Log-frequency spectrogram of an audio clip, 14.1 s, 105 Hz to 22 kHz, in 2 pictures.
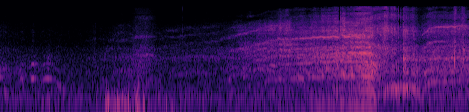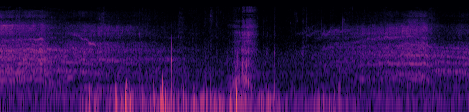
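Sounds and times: electric motor whining: 1.5 - 10.1, 11.5 - 14.0.

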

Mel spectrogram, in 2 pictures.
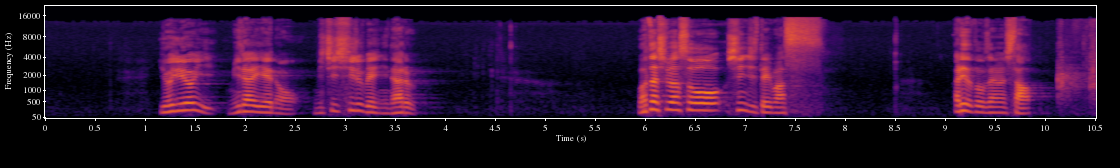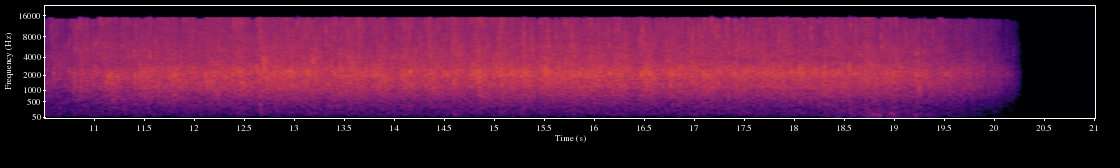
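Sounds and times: audience applauding: 10.1 - 20.3.

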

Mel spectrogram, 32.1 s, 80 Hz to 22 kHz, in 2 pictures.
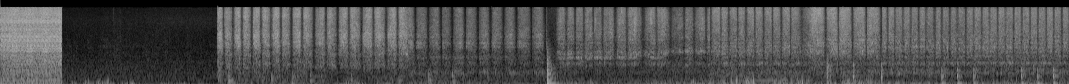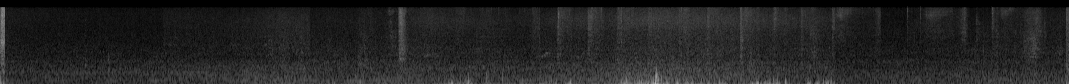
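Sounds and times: sandpaper rubbing on wood: 3.3 - 16.1.

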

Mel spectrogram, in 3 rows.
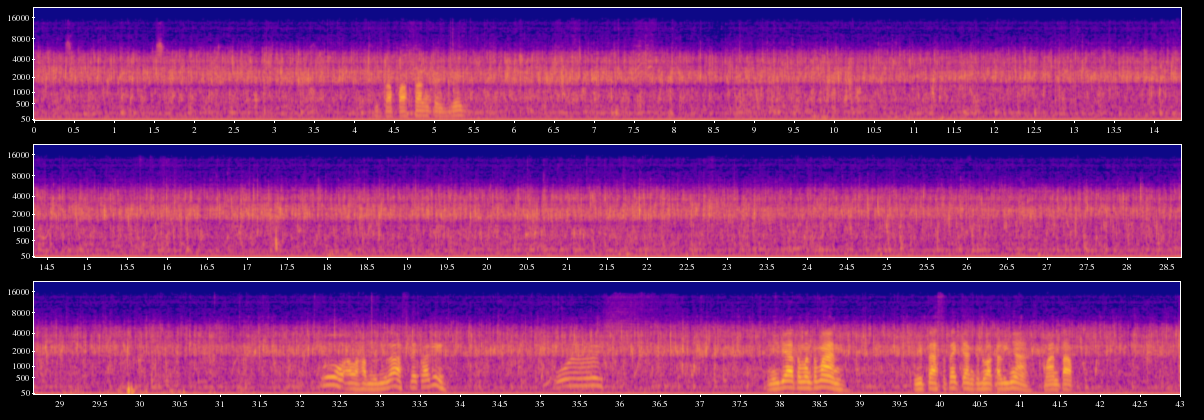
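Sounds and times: water pouring from pipe into stream: 0.0 - 43.0.

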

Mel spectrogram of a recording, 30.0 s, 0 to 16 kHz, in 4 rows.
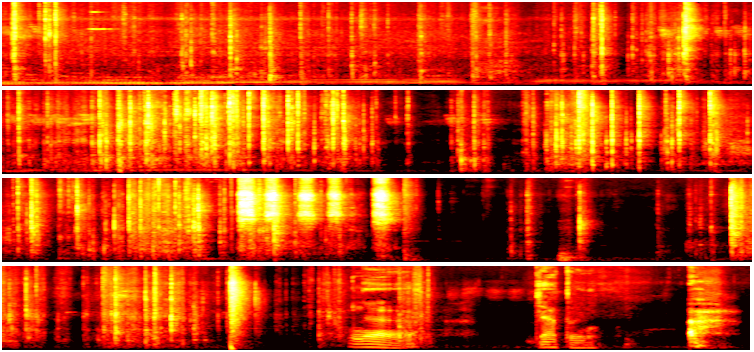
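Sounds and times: cardboard box and paper crackling: 0.0 - 17.4, 21.6 - 26.8.

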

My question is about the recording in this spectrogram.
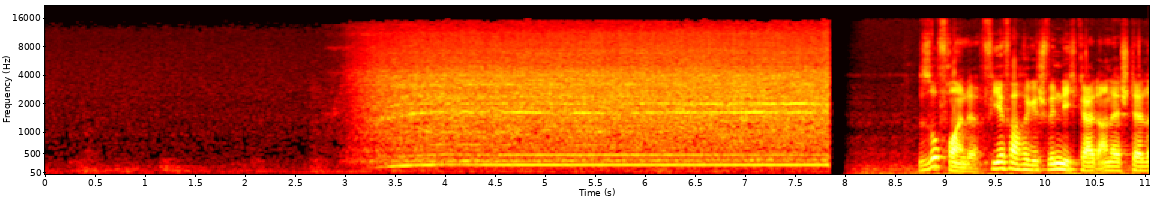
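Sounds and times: robot vacuum motor whining: 2.9 - 7.9.

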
